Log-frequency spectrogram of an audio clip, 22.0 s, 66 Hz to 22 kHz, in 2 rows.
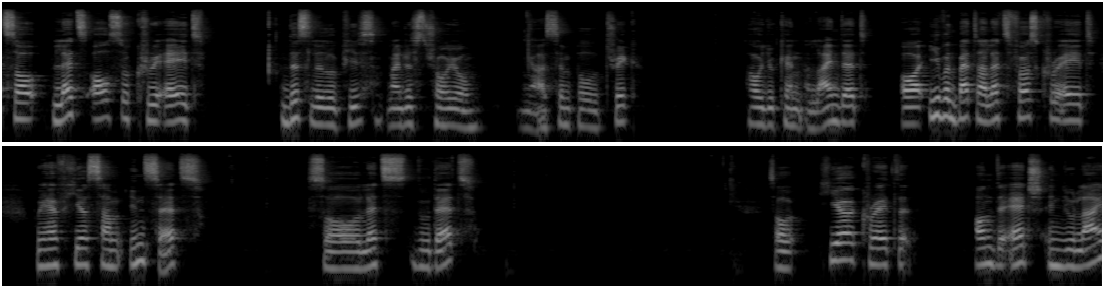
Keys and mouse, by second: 7.1 right click, 9.1 right click, 13.6 right click, 15.2 Tab, 16.1 right click, 18.5 a.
